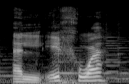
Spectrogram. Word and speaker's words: الإخوة: من الكلمات المستخدمه في النداء قول المتحدث ايها الاخوه والاخوات هكذا تنطق الاخوه والاخوات بكسر الهمزه مع جمع التكسير المذكر الاخوه وفتحها مع الجمع بالالف والتاء الاخوات ولكن البعض ينطقهما بغير ذلك وهذا خطا شائع فالصواب ايها الاخوه والاخوات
